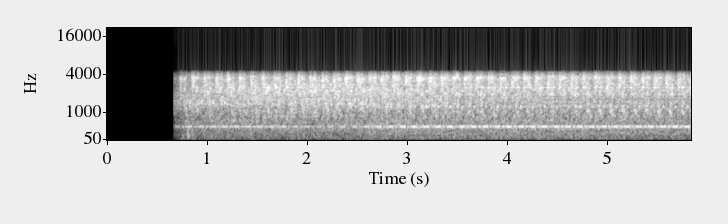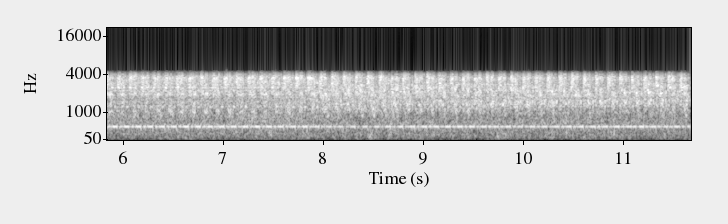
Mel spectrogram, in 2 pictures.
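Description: Steady idle with a sharp, regular tapping near three per second riding over the engine; a deep knock from the bottom end. Cause suspected, not confirmed.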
